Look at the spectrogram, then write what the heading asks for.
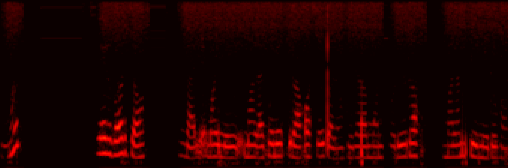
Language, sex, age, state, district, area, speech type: Nepali, female, 18-30, West Bengal, Kalimpong, rural, spontaneous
